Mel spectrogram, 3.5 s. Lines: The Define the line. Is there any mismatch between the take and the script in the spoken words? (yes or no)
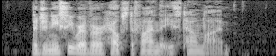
yes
